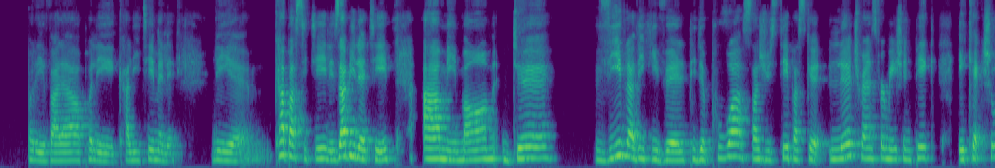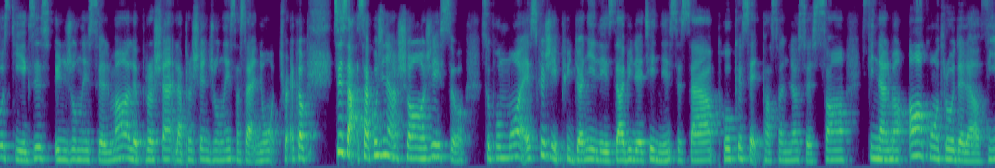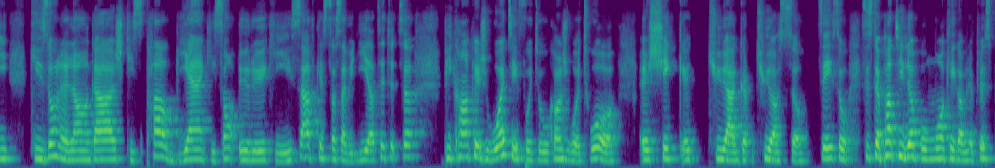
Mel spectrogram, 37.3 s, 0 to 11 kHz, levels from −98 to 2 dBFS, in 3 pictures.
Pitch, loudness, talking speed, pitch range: 190 Hz, -27 LUFS, 210 wpm, 175-210 Hz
